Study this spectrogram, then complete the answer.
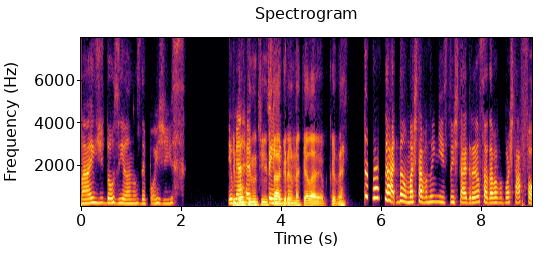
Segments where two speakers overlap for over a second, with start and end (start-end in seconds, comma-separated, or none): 3.0-4.3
